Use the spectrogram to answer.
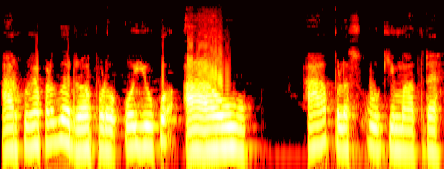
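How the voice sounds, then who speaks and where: Man, teacher, mellow slightly high voice, patient, spells words letter by letter, call-and-response lesson. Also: flat delivery, unhurried, muffled recording. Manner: patient, repeating questions and answers in a call-and-response way. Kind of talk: Hindi phonics lesson for children.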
